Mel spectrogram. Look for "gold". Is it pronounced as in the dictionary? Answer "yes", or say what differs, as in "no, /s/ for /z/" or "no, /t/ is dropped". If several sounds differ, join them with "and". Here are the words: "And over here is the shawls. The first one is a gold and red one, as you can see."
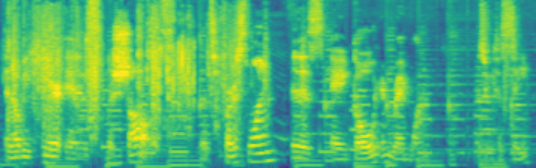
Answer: yes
